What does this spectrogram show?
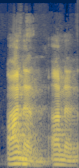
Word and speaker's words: Annan: In your last name, how do you pronounce it? Annan? Annan. Annan.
